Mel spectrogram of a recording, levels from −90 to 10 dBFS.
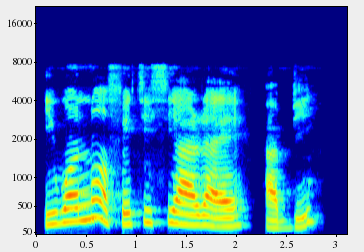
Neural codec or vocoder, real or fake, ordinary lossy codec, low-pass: none; real; none; none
